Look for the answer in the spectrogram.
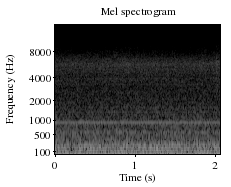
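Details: Smooth low hum with a faint steady whine and no rattles or grinding from a comparison GoPro Karma drone that runs quiet and normal, unlike the customer's noisy, overheating Karma that will not fly until updated.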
